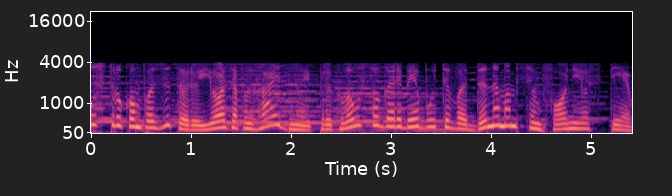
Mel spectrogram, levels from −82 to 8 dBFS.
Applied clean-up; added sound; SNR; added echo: none; none; none; none.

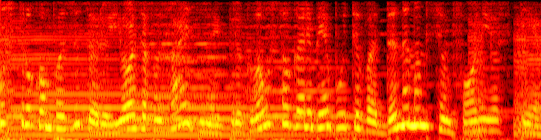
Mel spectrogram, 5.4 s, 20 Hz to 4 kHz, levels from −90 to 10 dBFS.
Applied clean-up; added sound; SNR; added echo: none; Bowed string instrument; 12 dB; reverberation time 0.2 s.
